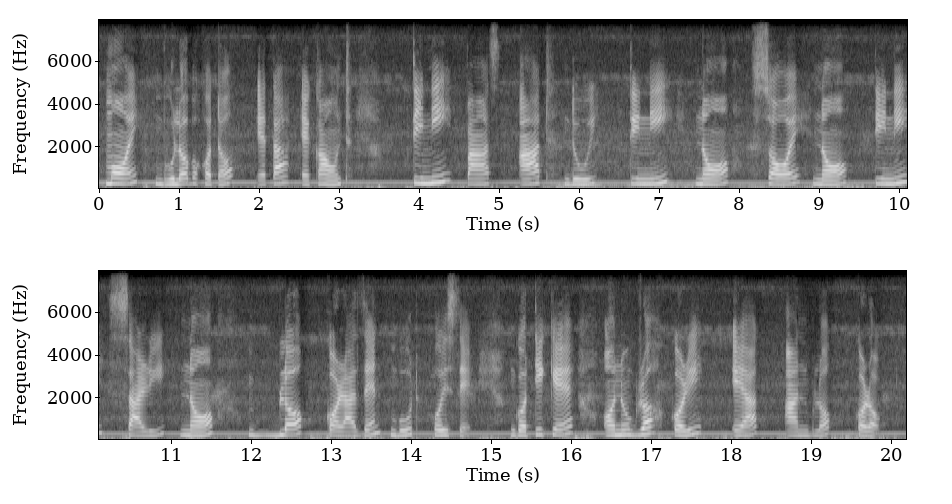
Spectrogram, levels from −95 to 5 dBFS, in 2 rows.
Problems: constant background noise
